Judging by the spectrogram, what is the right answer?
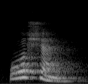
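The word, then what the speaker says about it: ocean: और एग्जांपल देख लीजिए ओ सीई ए एन ओशन देखिए सी के बाद ई ए है ठीक है ना तो इसका भी उच्चारण क्या हो जाएगा श ओशन अब फोर्थ रूल देखिए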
